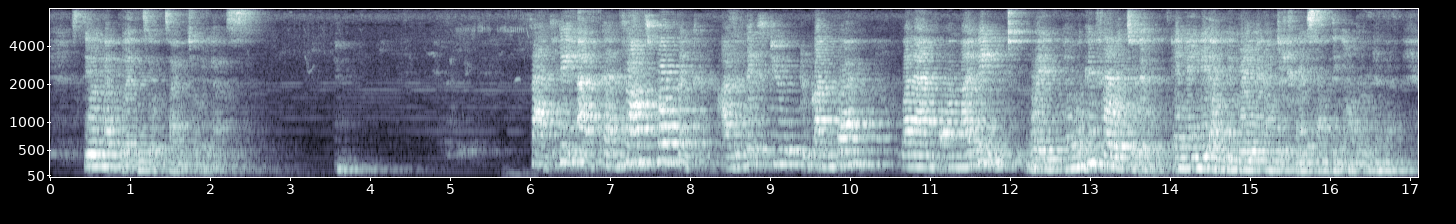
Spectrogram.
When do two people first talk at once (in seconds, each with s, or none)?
none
